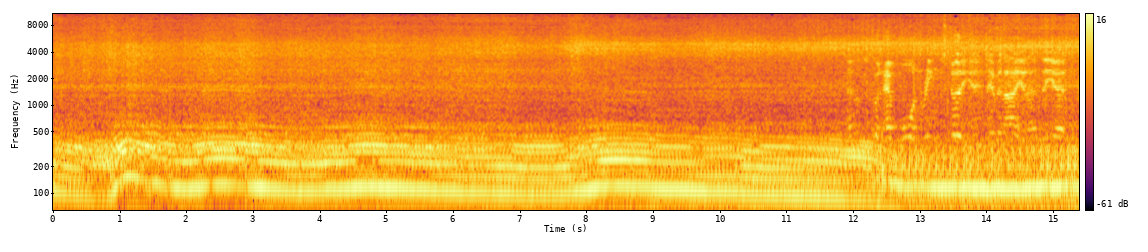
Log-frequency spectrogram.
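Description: A motorcycle engine idles with a steady, deep rumble and revs up and down now and then.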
